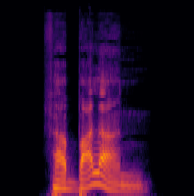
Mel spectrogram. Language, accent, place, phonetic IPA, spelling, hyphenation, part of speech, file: German, Germany, Berlin, [fɛɐ̯ˈbalɐn], verballern, ver‧bal‧lern, verb, De-verballern.ogg
- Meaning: 1. to squander (e.g. money, ammunition, etc.) 2. to miss (a shot)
